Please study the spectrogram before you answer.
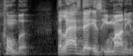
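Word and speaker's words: Kuumba: Day six is creativity which is pronounced kumba.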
